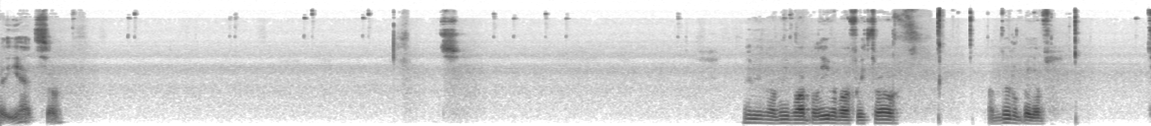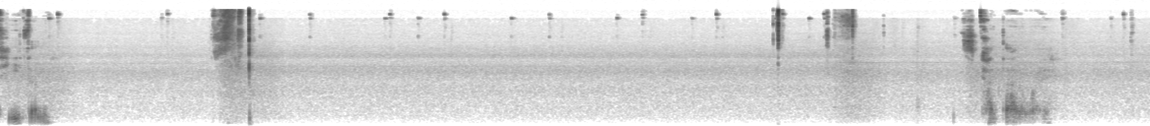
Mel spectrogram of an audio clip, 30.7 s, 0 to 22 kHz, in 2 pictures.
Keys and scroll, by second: 12.6 f, 13.0 g, 14.0 f, 14.4 g, 18.7 q.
